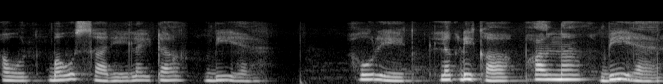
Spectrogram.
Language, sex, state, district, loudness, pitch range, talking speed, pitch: Hindi, female, Uttar Pradesh, Saharanpur, -16 LUFS, 170-225 Hz, 115 wpm, 190 Hz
